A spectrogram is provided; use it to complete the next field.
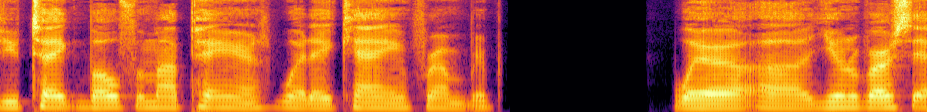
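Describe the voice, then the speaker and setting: Here a man with an American accent talks at a fairly quick pace in a monotone, flat intonation and a fairly high pitch. The sound is dry and close, with no echo. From western Michigan. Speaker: county administrator. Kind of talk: interview.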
